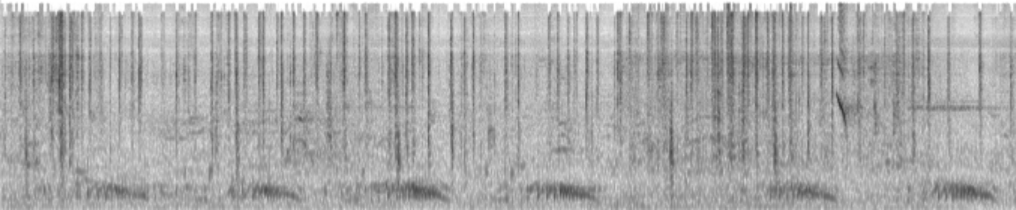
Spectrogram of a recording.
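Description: Pigeons in a loft coo in a slow, regular rhythm, with about six low rolling calls spaced a couple of seconds apart, close and steady against faint background clicks.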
